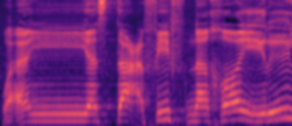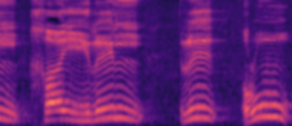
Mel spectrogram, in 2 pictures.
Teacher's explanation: ini adalah contoh-contoh huruf ra yang kita kena baca tebal, iaitu ra yang berbaris di atas dan juga ra yang berbaris dhammah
